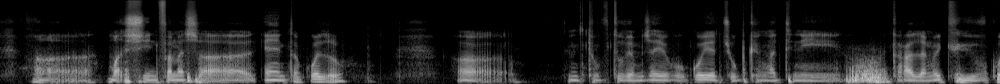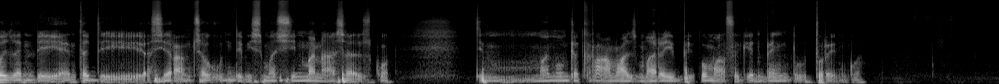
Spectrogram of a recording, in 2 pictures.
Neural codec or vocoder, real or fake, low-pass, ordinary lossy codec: autoencoder, 48 kHz, 32 numbers a frame, DAC-VAE, trained on Japanese speech; fake; none; none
